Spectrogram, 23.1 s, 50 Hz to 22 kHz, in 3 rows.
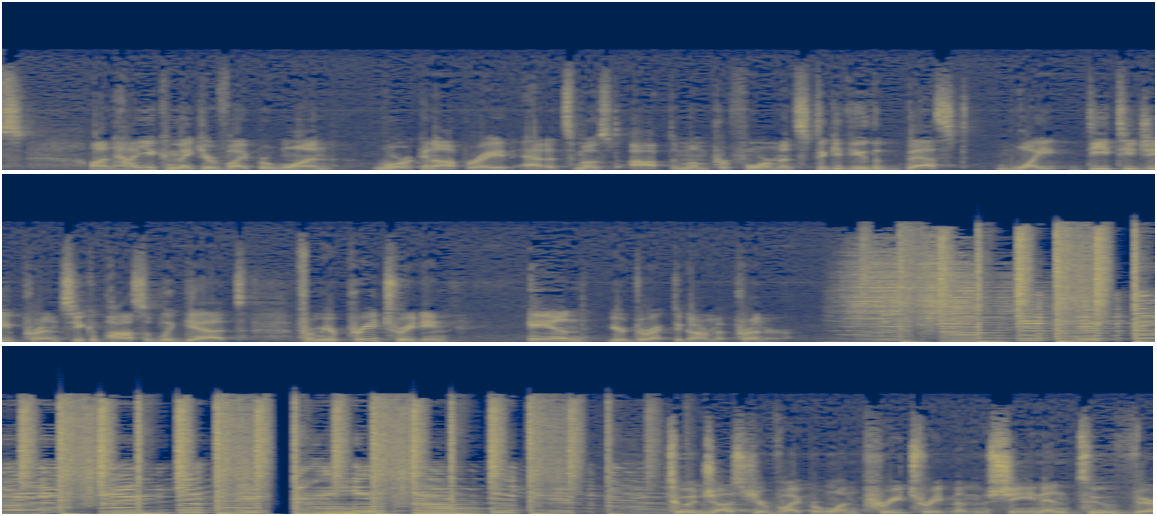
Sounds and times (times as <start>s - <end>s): Speech: 0.0s - 13.0s, 19.8s - 23.0s
Music: 13.2s - 20.2s.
